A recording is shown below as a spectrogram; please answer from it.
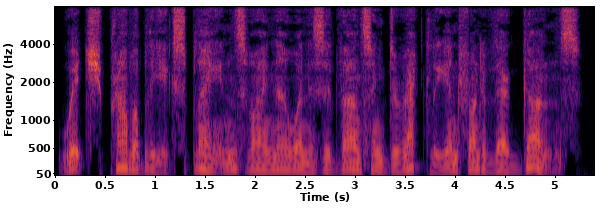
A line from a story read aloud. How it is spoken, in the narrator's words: Clarake told himself dryly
